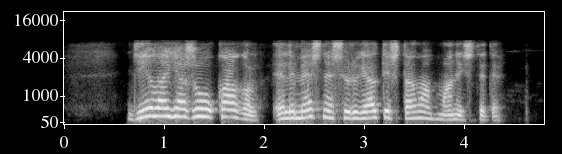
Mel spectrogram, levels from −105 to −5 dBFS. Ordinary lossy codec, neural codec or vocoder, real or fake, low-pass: Opus, 16 kbps; none; real; 7.2 kHz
